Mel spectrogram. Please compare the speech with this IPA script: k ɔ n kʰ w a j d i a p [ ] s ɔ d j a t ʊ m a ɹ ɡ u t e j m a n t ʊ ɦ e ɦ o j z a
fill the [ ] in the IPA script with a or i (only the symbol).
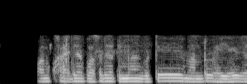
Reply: a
